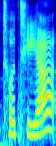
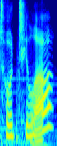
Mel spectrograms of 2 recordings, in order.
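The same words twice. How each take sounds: First: The double L is not said as an L. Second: The double L is said as an L. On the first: The speaker calls it right. "the double L's are usually silent" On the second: The speaker calls it wrong. "isn't tortilla"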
